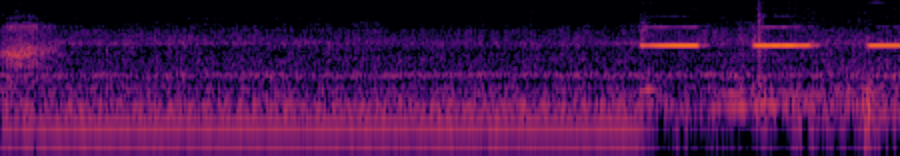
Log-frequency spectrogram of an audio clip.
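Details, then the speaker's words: Samsung microwave after repair of loud humming and no heating, the high-voltage capacitor blamed: a steady, even low hum for about four seconds, then three end-of-cycle beeps; it now runs normally and heats water. "чуе что наша микроволновок уже не гудить работае естественный е звук работы"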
